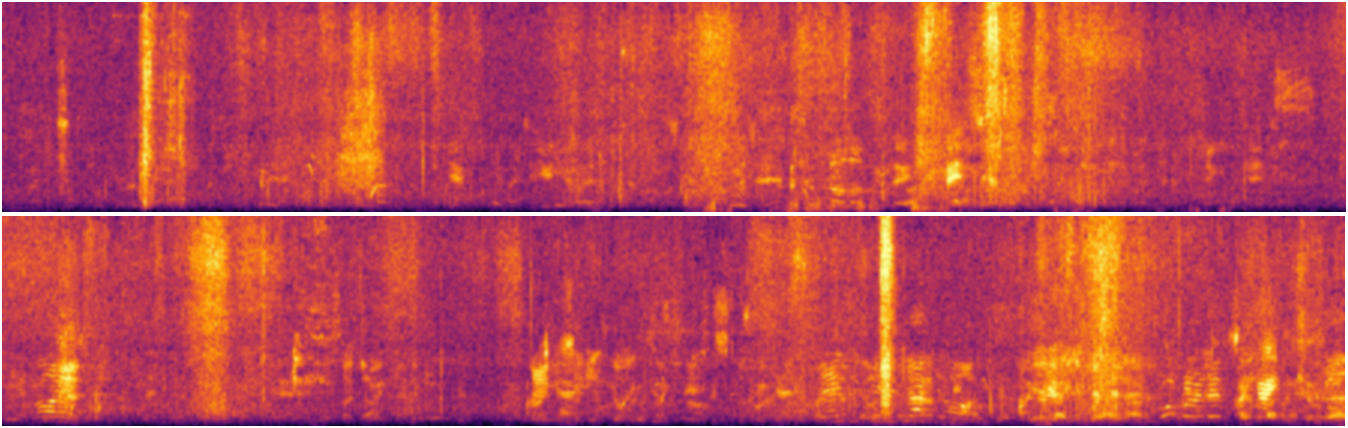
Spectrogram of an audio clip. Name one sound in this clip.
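Male players shout to each other across an open field, some way off, outdoors.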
